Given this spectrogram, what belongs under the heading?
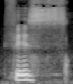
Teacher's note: the qaf, which is going to be heavy, which also has qalqala, fisq. So do make sure that you do give that qaf the proper qalqala and that you do make it heavy.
